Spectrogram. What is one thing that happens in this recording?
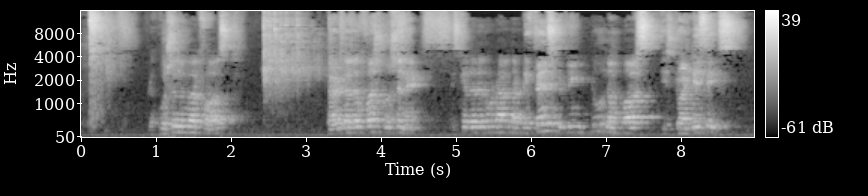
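A man speaks aloud nearby in a small room.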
